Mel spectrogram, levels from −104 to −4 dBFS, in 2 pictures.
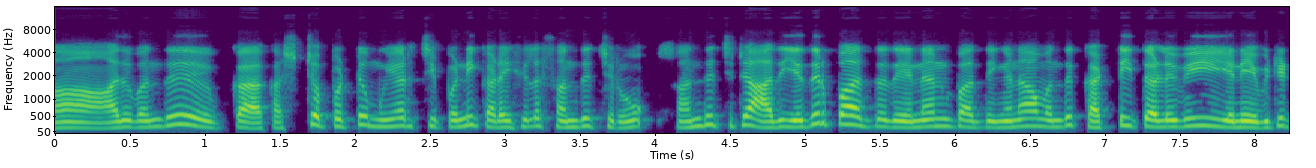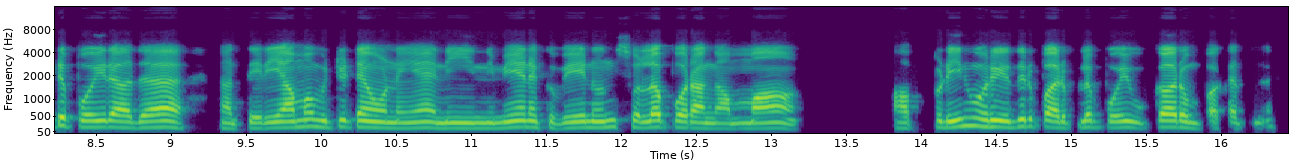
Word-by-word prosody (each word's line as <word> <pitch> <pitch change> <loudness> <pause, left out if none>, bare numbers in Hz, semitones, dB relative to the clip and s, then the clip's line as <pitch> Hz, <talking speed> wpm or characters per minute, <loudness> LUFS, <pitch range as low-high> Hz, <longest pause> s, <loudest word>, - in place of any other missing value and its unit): ஆ - - 0 0.4
அது 175 +3 0
வந்து 200 +7 -3 0.4
க - - +3 0.2
கஷ்டப்பட்டு 205 +6 -3
முயற்சி 210 +1 -4
பண்ணி 200 +6 -1
கடைசியில 185 +3 -3
சந்திச்சுரும். 185 -1 -4 0.2
சந்திச்சிட்டு 225 +6 -4
அது 170 +3 0
எதிர்பார்த்தது 245 -7 +1
என்னன்னு 200 +3 -1
பாத்தீங்கன்னா 180 +3 -1
வந்து, 190 +6 -3
"கட்டி 175 +7 0
தழுவி 190 +3 +2 0.2
என்னைய 175 -1 +3
விட்டுட்டு 225 +5 +1
போயிராத, 180 -2 +2 0.5
நான் 145 -3 -7
தெரியாம 170 +5 +2
விட்டுட்டேன் 180 -1 +2
உன்னைய, 155 0 -2 0.2
நீ 155 - 0
இனிமே 150 +4 0
எனக்கு 175 -3 -3
வேணும்ன்னு 175 +3 0
சொல்லப் 180 +1 +2
போறாங்க 155 -4 +2
அம்மா." 150 +1 +3 0.9
அப்படின்னு 180 +7 -1
ஒரு 190 - +5
எதிர்பார்ப்பில 180 -3 +1
போய் 175 +1 +1
உட்காரும் 175 -2 +3
பக்கத்துல. 305 +1 -9
180 Hz, 135 wpm, -23 LUFS, 170-200 Hz, 0.9 s, ஒரு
